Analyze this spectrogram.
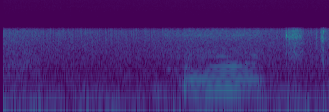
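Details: Labrador Retriever named Elvis, staying over a weekend in foster care, snoring through the night; one long rumbling snore with a steady low buzzing tone, over a quiet indoor hum.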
